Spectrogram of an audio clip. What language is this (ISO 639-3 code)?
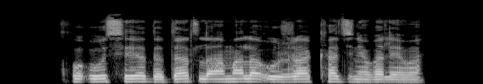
pus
